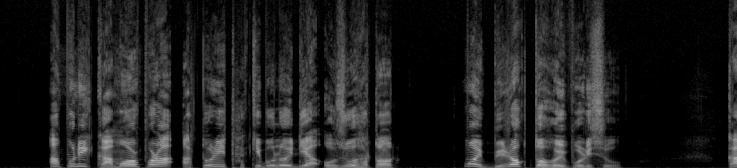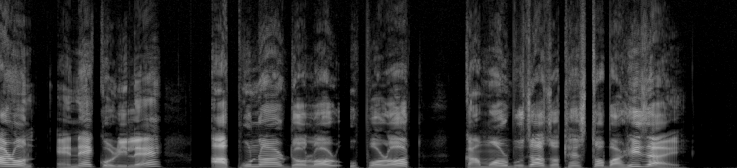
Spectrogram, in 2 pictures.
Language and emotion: Assamese, angry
